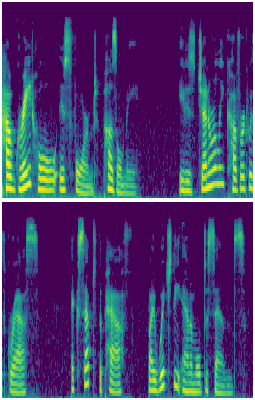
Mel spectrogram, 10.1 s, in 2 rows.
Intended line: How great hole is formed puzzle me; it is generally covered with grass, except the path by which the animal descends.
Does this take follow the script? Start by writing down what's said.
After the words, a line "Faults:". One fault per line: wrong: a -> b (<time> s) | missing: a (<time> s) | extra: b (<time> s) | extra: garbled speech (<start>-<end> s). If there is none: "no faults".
How great hole is formed puzzle me; it is generally covered with grass, except the path by which the animal descends.
Faults:
no faults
